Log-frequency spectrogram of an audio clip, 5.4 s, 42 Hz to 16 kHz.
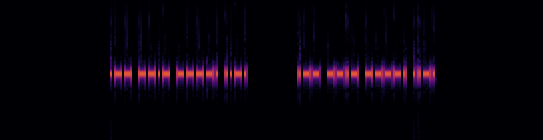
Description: Morse code, heard as a keyed tone, about 52 wpm, 700 Hz. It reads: WQ9F WQ9F
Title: USA Call Signs - 4 Characters - Repeated 2x - 50wpm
